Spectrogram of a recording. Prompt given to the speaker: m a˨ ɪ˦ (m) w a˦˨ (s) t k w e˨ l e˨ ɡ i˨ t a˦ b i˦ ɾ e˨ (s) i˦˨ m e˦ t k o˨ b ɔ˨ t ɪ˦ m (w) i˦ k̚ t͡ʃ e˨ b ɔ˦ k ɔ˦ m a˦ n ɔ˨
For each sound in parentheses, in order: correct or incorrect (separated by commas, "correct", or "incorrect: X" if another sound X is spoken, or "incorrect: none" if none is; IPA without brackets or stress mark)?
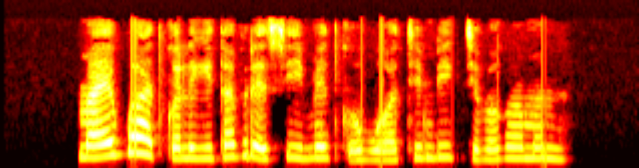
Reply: incorrect: b, incorrect: none, correct, incorrect: b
